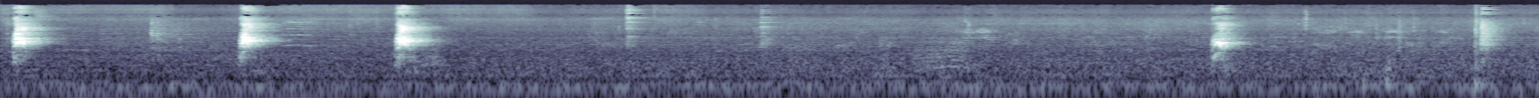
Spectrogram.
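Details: Oreo, a female pet Chihuahua tucked into a corner by the curtains, gives sharp high yaps at irregular intervals, about five loud barks with quieter ones between, separated by gaps of one to eight seconds, over faint room background.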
